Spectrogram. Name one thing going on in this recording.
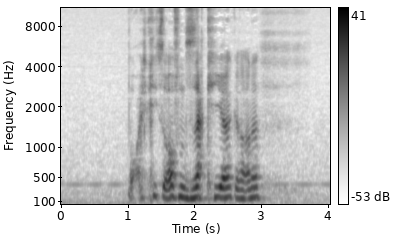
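A man speaks briefly and with animation into a microphone.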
